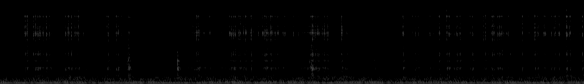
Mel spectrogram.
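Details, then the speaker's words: RC helicopter tail servo after a crash, turned slowly by hand, gives bursts of fine gritty clicking and rasping, none when turned fast; servo works, owner unsure whether gears need replacing. "this tail servo is working properly but when I turn it slowly it is making a grinding noise it will not make a grinding noise when I when I turn it fast but when I turn it slowly you can hear it"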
